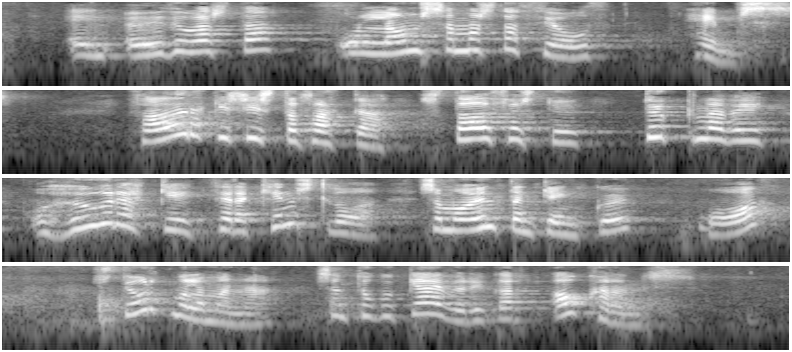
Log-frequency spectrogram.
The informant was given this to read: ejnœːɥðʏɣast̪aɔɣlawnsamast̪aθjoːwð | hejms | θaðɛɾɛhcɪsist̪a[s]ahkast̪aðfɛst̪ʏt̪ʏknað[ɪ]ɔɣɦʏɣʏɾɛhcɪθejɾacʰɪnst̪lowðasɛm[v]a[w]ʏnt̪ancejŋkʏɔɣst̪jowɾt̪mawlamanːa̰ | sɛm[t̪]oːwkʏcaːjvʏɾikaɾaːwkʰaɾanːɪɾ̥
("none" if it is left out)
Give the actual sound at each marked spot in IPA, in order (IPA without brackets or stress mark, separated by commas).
θ, ɪ, v, w, t̪ʰ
